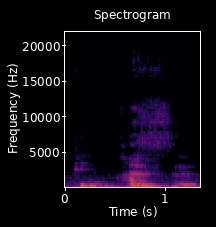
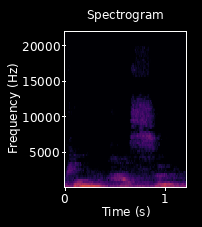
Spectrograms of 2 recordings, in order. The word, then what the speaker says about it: 핀하스: 말씀은 핀카스 혹은 핀하스, 발음이 좀 강하게 하라는 발음이 강하게 나서 핀카스로도 읽을 수 있는데요.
